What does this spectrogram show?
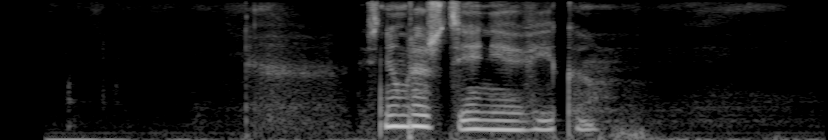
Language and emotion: Russian, sad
